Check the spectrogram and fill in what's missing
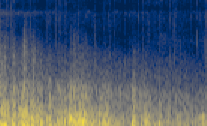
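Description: Low, heavy thunder rumbles loudly and close during a storm, rolling continuously with rain noise beneath it.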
